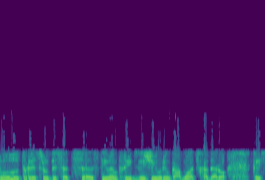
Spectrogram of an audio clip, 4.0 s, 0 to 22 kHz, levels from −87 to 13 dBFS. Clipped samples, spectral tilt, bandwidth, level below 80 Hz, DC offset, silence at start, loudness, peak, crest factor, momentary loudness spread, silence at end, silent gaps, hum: under 0.1%; -7 dB/octave; 4.5 kHz; -58 dBFS; under 0.1%; 0 s; -18 LUFS; -8 dBFS; 10 dB; 4 LU; 0 s; none; none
